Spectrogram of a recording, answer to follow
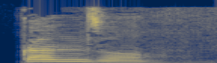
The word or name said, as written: gunzel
